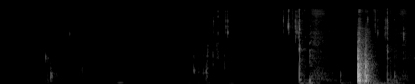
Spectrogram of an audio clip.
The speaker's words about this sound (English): So this, as I say, is Sainsbury's Taste the Difference London Porter. 500ml, 5% volume. And I'm going to give it a sip and let you know.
